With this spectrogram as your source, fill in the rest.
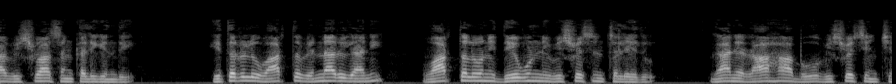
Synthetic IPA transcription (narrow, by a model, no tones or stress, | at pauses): ʋiʃʋaːsɐmkɐliɡind̪i | it̪ɐɾuluʋaːɾt̪ɐʋinːaːɾuɡaːni | ʋaːɾt̪ɐlo̞ːnid̪e̞ːwuɳniʋiʃʋɐsiɲt͡ʃɐle̞ːd̪u | ɡaːniɾaːɦaːbuʋiʃʋɐsiɲt͡ʃi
